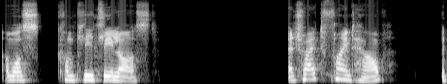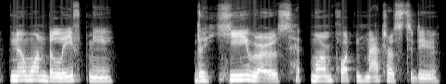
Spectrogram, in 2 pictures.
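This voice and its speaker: A low, smooth-voiced female villain behind bars, acted by a woman, speaking slowly in an intimate audio roleplay. She is wounded and weary, confiding in halting, reflective phrases. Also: fairly even intonation. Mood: pained recollection. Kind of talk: slow intimate audio roleplay monologue to a listener.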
